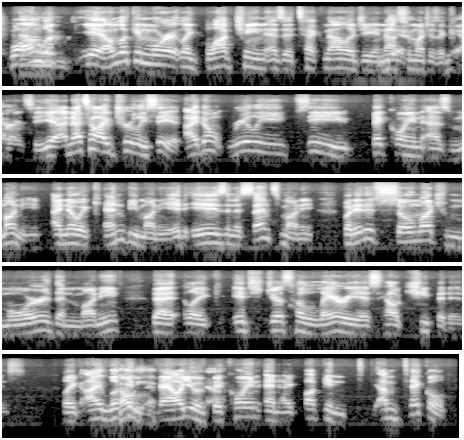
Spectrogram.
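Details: Adult male speaker; normal speech.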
